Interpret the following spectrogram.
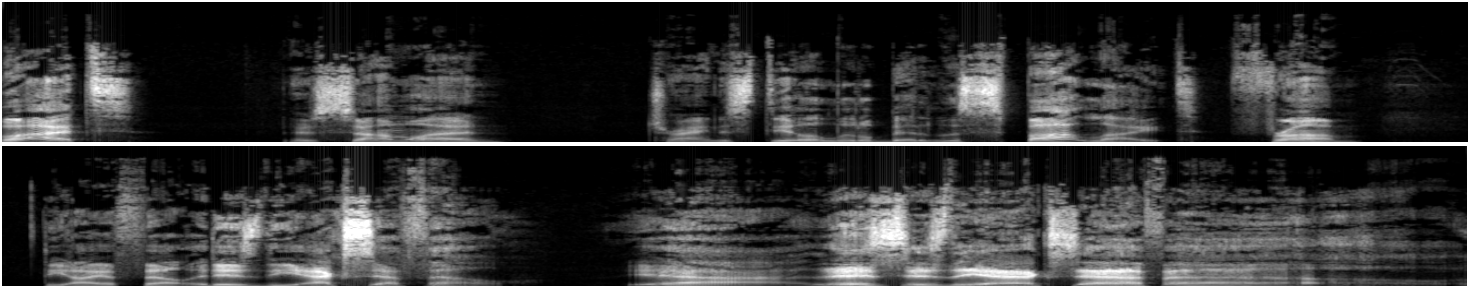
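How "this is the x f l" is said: booming, loud, very slow and drawn out. Announcing the league to listeners: Vince McMahon voice. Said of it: "my best Vince McMahon impersonation".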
